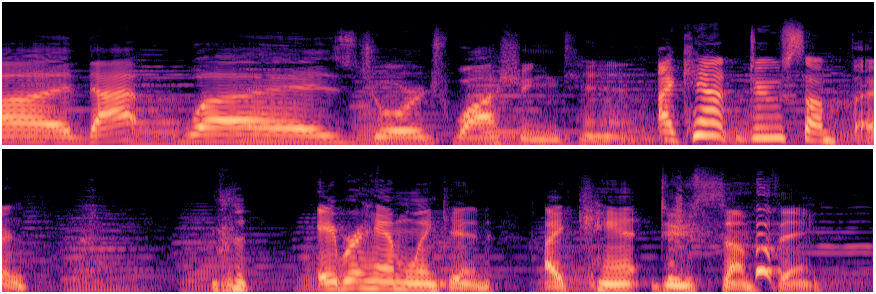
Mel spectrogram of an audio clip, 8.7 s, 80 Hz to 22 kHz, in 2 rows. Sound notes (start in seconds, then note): 7.7 laughs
